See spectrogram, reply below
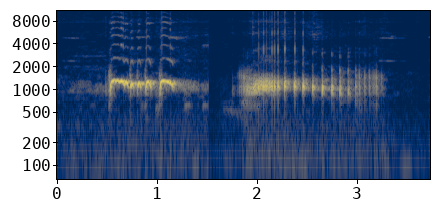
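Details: Local zebra dove in active song, used to stimulate other doves to reply; a short cooing phrase with a fading tail, then a longer rolling, pulsed purr of cooing notes.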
